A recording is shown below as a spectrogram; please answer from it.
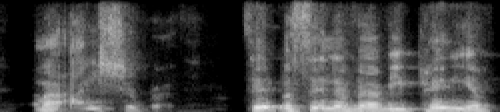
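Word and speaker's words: מעשר: Means 10th in Hebrew and is pronounced ma'asher.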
